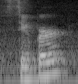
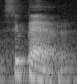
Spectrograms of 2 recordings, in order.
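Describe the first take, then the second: First: Said in the usual way. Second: SUPER with a French "-air" ending and rolled R; French-accented SUPER. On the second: Shown as a demonstration. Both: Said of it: "super in a French accent".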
